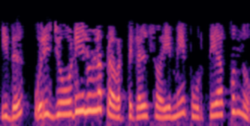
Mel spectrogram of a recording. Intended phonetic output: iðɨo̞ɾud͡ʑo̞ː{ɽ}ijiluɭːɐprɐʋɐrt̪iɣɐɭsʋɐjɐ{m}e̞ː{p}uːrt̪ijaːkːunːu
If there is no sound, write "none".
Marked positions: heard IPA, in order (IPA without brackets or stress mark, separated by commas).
ɽ, m, p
